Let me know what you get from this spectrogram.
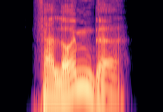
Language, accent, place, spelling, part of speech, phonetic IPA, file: German, Germany, Berlin, verleumde, verb, [fɛɐ̯ˈlɔɪ̯mdə], De-verleumde.ogg
- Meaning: inflection of verleumden: 1. first-person singular present 2. first/third-person singular subjunctive I 3. singular imperative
